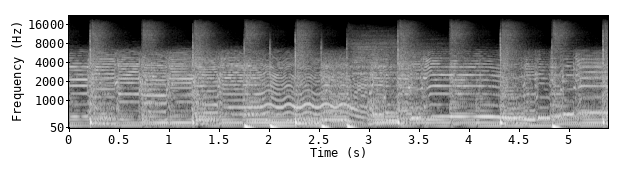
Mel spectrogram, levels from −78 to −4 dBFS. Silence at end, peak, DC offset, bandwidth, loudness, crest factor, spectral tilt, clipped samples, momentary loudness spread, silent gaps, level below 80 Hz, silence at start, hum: 0 s; 0 dBFS; under 0.1%; 19 kHz; -15 LUFS; 16 dB; -4 dB/octave; under 0.1%; 2 LU; none; -26 dBFS; 0 s; none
